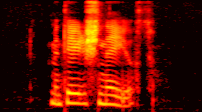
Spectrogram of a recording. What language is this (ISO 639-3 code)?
fao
